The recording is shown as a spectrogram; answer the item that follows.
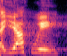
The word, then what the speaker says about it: Yahweh: seperti ini bisa dibaca Ini kan huruf mati semua ini Yod he wau He tapi kok bisa dibaca yahwe karena mereka tahu cara membaca dan cara membunyikannya ini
